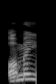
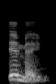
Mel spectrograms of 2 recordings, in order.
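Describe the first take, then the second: First: The first vowel is an open ah sound. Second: The first vowel is a short reduced sound. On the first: The speaker calls it right. "you don't say a kametz under the aleph" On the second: The speaker calls it wrong. "you say a shva under the aleph"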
